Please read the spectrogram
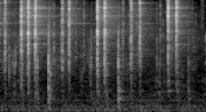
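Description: A ratchet strap's ratchet being worked to tighten a strap around a timber-frame beam, giving a quick, irregular run of sharp metal clicks.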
